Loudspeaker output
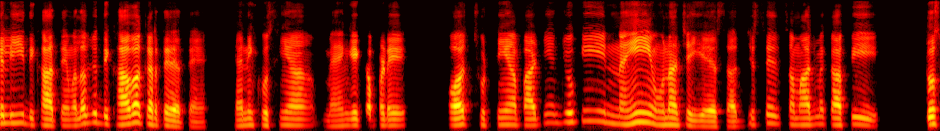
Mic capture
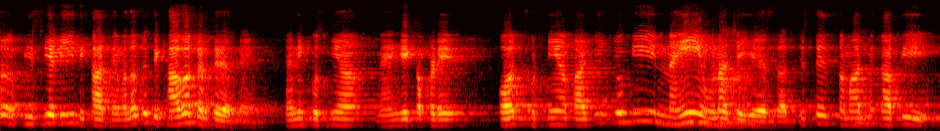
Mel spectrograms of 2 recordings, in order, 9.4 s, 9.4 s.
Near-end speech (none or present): present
